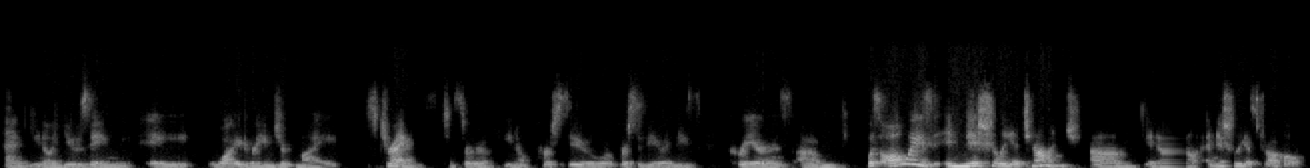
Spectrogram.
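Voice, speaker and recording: Heard over a muffled video call, this Houston, Texas executive and life growth coach answers interview questions in an upbeat, earnest, chatty manner. Her voice sits lowish with a darkish tone, and she talks a little slowly.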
